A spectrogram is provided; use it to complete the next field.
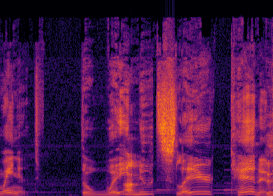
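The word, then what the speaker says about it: Wayne-Wood Slayer Cannon: and repel the wandering Wayne the way Newt Slayer cannon that's how you're supposed to pronounce it Way new it's quite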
